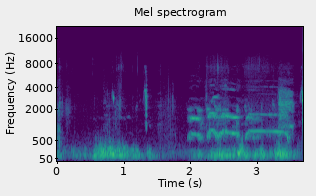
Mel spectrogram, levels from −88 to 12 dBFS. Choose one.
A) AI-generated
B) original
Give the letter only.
B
